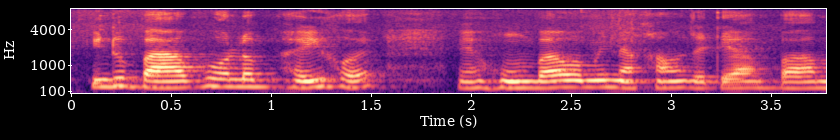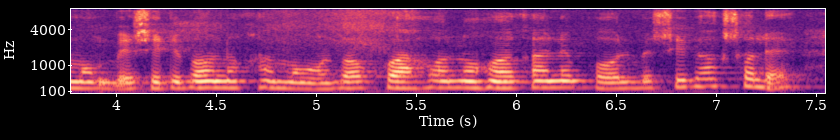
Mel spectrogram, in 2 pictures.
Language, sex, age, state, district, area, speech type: Assamese, female, 45-60, Assam, Sivasagar, rural, spontaneous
